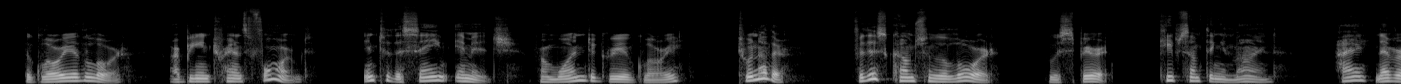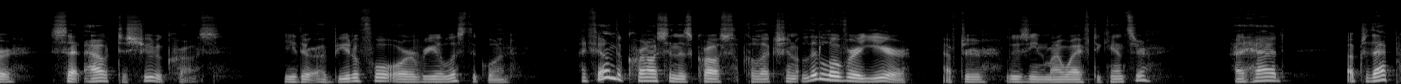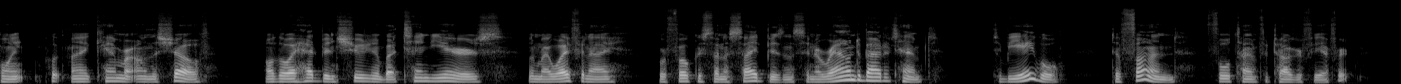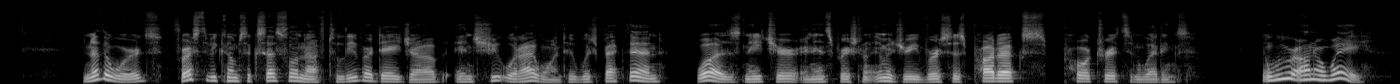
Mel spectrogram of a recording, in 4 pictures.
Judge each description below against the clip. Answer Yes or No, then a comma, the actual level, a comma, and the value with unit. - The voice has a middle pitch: No, low, 130 Hz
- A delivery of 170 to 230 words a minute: No, average, 160 wpm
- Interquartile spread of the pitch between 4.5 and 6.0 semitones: Yes, average, 4.8 semitones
